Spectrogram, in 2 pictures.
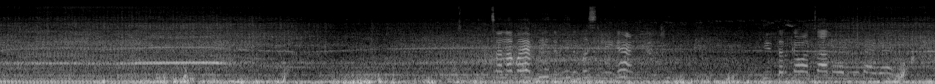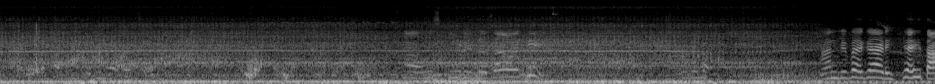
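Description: A scooter motor hums steadily.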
